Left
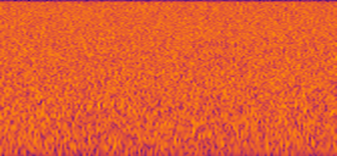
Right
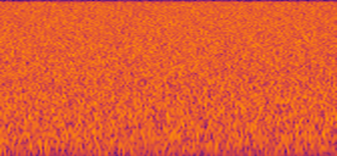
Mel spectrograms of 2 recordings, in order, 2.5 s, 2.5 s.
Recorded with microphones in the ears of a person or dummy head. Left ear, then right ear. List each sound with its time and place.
Only background noise.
